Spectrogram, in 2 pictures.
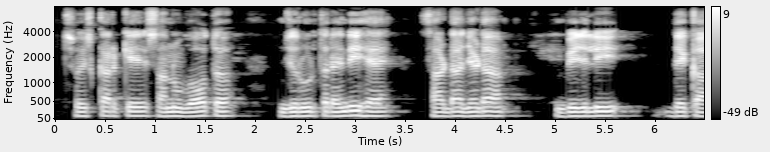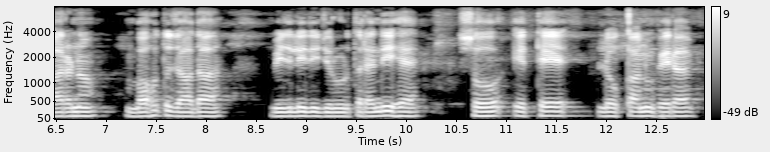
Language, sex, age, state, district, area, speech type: Punjabi, male, 30-45, Punjab, Jalandhar, urban, spontaneous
